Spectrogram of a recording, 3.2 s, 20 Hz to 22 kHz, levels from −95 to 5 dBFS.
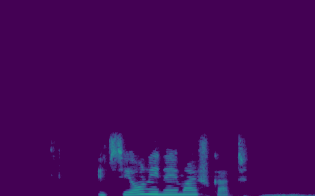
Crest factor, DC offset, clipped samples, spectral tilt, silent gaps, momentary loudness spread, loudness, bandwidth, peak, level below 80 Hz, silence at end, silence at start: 18 dB; under 0.1%; under 0.1%; -2 dB/octave; none; 19 LU; -47 LUFS; 7.2 kHz; -32 dBFS; -74 dBFS; 0 s; 1 s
